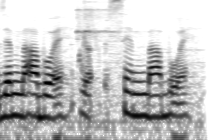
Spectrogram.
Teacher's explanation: And Z, we kind of like substitute it into S.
